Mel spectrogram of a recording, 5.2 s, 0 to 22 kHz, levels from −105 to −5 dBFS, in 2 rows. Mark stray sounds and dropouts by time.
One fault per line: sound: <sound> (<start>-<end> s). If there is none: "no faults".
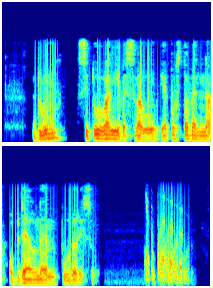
sound: chirp (4.4-5.0 s)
